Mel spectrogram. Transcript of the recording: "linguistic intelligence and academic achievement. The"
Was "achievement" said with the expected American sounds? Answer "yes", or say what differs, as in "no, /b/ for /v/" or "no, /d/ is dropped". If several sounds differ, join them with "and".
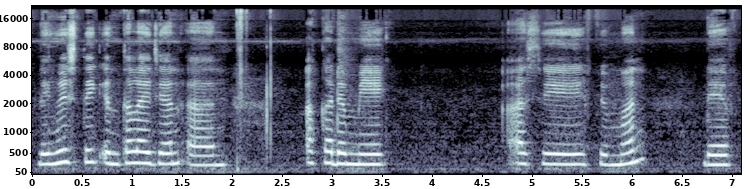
no, /s/ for /tʃ/ and /f/ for /v/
